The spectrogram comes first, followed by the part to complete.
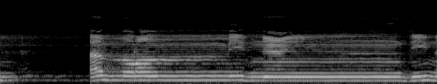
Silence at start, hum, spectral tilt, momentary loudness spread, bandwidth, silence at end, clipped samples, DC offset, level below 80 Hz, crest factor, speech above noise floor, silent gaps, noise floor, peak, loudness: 0 s; none; -7 dB/octave; 5 LU; 10 kHz; 0 s; under 0.1%; under 0.1%; -64 dBFS; 16 dB; 29 dB; none; -53 dBFS; -10 dBFS; -24 LUFS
